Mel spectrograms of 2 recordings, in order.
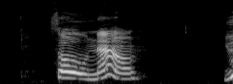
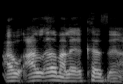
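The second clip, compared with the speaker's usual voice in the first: normal talking voice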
